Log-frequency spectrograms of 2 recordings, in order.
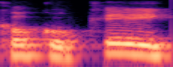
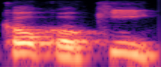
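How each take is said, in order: First: The last word sounds like the letter K. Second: The last word sounds like 'key'. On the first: "Royal obviously wants you to say K" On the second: "not Key"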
